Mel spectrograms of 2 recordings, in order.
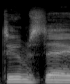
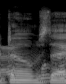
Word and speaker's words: Domesday: I think either is correct. Doomsday or Domesday.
